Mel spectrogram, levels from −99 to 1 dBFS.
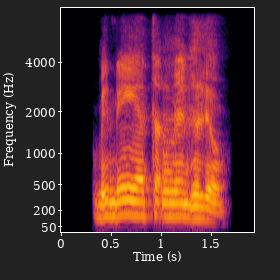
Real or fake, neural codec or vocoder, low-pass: fake; codec, 24 kHz, 1 kbps, SNAC; 7.2 kHz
